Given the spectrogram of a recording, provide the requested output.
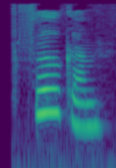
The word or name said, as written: flukum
